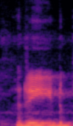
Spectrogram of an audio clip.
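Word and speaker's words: read: Spelling हमेशा same रहते हैं, प्रोनाउंसिएशन चेंज होती है। फर्स्ट फॉर्म में रीड बोला जाता है, सेकंड और थर्ड फॉर्म के लिए रेड बोला जाता है।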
